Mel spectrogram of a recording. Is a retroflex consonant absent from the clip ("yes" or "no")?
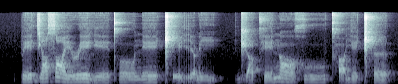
no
